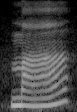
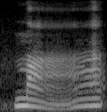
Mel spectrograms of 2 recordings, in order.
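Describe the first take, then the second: First: The pitch rises from middle to high. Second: The pitch dips low then rises again. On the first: "they have rising tone" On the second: "the third tone with the contour of the check shape"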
